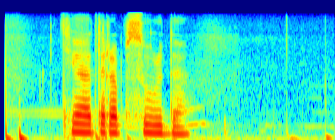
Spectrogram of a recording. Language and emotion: Russian, neutral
